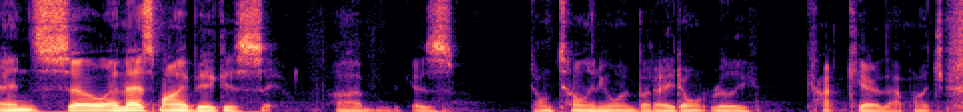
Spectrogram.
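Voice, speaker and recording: A man with an American accent speaks at a moderate pace in a plain, everyday voice, his pitch fairly low. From United States. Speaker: university lecturer. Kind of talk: podcast interview.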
